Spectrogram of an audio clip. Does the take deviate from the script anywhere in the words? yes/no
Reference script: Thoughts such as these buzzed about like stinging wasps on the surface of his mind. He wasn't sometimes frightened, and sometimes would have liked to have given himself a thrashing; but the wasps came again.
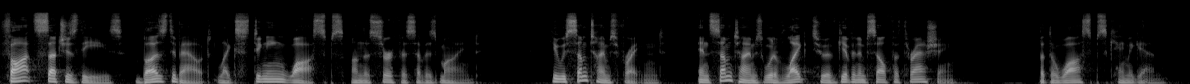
yes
